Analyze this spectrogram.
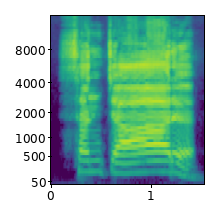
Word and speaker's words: संचार: तो मिलके बन जाएगा संचार। आइए समझ में, एक बार फिर से देखिए, साम अनुस्वार की मात्रा सन, चामा की मात्रा चा र, तो मिलके बन जाएगा संचार।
